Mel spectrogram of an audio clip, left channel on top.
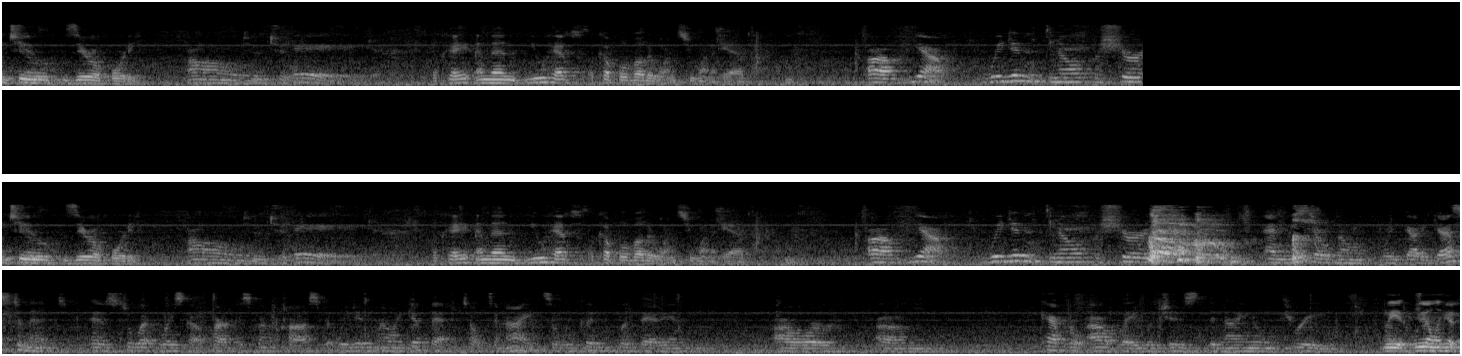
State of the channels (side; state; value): left; drops out; at 11.5 s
